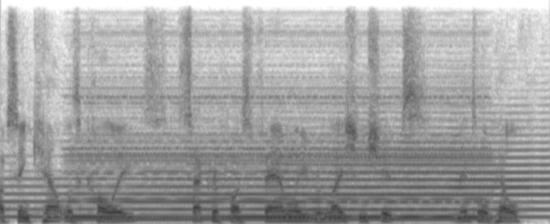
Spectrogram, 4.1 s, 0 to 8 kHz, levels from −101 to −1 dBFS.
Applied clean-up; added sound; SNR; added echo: none; Trumpet + Organ; -1 dB; none.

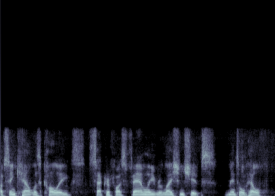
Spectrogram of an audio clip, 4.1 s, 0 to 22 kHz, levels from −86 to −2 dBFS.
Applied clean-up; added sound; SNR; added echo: neural mask model Resemble Enhance denoiser.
